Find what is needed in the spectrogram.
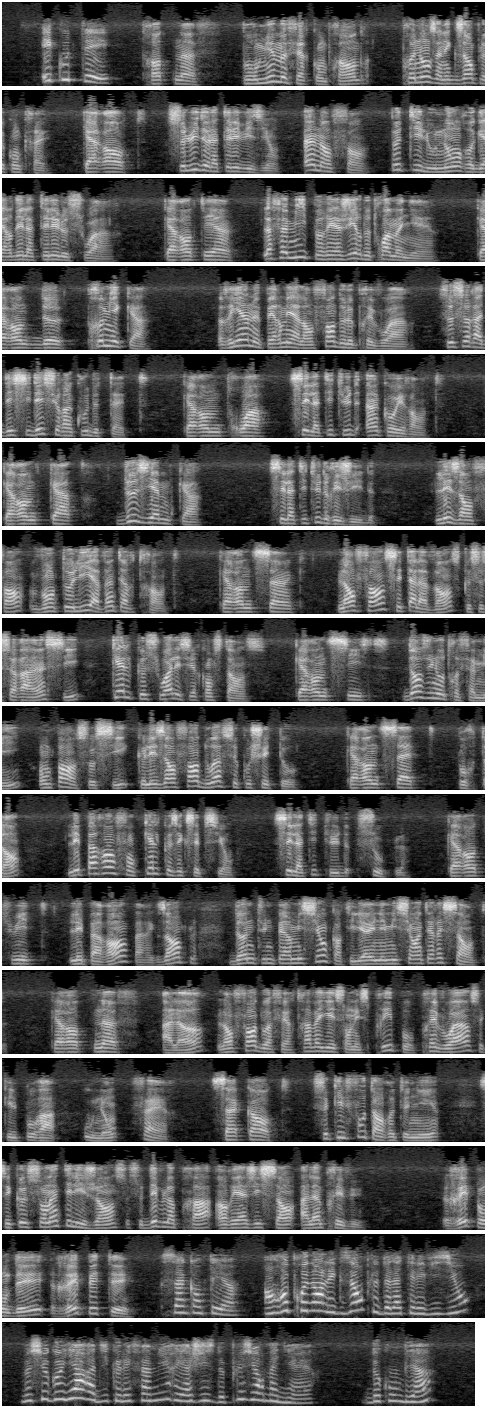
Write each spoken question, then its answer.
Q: En reprenant l'exemple de la télévision, M. Goyard a dit que les familles réagissent de plusieurs manières. De combien ?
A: Il a dit que la famille peut réagir de trois manières.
